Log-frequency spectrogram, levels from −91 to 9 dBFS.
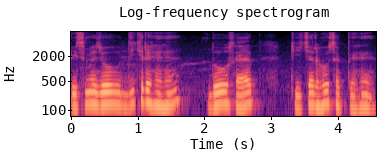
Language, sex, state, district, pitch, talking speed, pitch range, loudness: Hindi, male, Bihar, Patna, 135 Hz, 145 wpm, 125-140 Hz, -15 LUFS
